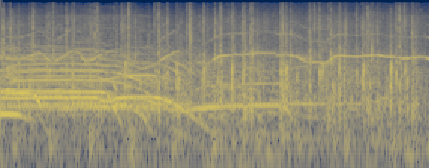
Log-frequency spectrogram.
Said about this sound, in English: please give yourselves a round of applause.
